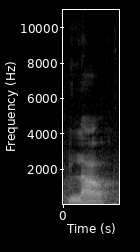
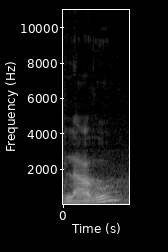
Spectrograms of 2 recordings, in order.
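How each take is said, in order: First: The d sound between the vowels is dropped. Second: The d sound between the vowels is pronounced. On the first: "la pronunciación de lado es lao" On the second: "la pronunciación de lado es lao"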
